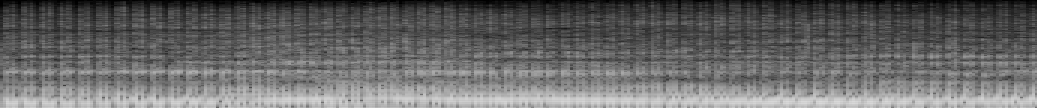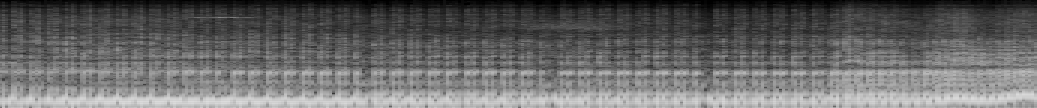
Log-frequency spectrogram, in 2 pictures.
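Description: Off-road buggy engine running steadily at low revs with a rapid, even pulsing note as the buggy crawls down a rocky ledge slope, growing a little louder near the end.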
